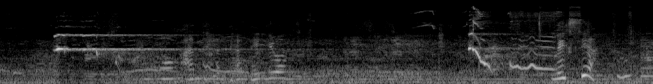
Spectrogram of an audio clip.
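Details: Dog waiting in a car at the Richmond Olympic Oval parking lot during ice hockey practice gives long high steady whines and whimpers, with a person speaking softly nearby.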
